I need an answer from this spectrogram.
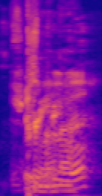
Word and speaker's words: Prima: Prima. Okay. Prima Games. See, I thought I fucked up. I'm getting self-conscious about shit. Prima Games, the veteran strategy guide company Prima Games,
